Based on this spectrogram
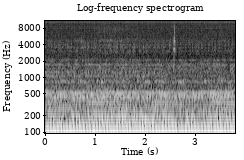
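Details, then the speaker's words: Chery Kimo cold-started at idle with clutch depressed: steady low rumble, rough cold running note with no distinct knock or whine; owner says this is not the under-hood noise being investigated. "вот такой вот звук на холодную если сама камера со звуком сможем передать"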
